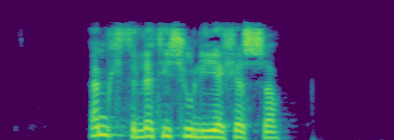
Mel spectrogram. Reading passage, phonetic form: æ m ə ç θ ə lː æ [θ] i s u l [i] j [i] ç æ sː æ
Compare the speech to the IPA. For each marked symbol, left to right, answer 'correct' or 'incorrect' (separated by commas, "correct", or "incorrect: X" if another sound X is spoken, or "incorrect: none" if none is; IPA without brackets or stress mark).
correct, correct, incorrect: æ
